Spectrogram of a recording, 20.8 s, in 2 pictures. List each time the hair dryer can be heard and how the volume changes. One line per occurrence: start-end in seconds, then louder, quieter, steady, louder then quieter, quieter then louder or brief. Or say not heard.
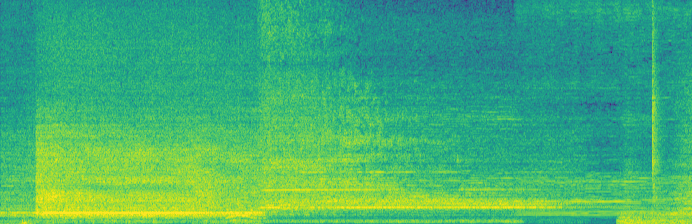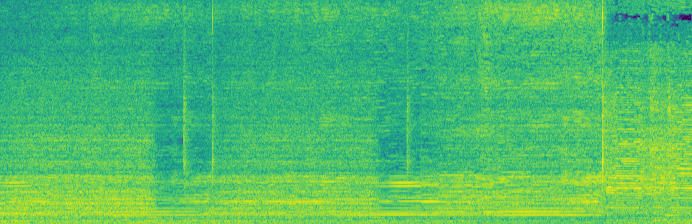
0.0-20.7 quieter.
